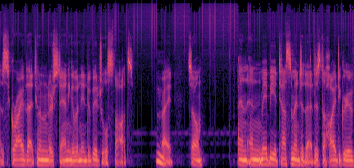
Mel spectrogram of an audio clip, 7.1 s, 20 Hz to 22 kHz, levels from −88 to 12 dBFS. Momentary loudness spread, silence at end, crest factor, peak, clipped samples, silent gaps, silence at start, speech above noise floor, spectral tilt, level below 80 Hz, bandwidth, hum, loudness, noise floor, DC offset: 10 LU; 0 s; 12 dB; -8 dBFS; under 0.1%; none; 0 s; 23 dB; -4.5 dB/octave; -54 dBFS; over 20 kHz; none; -19 LUFS; -42 dBFS; under 0.1%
